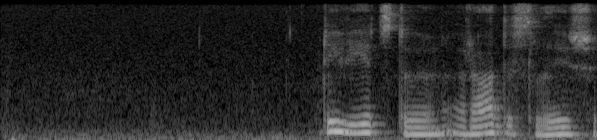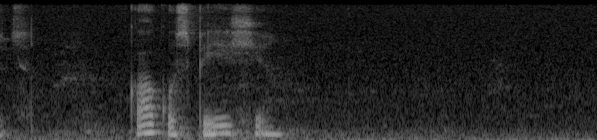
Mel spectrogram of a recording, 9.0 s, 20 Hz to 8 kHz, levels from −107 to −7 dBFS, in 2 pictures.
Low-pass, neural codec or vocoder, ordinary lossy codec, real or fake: 7.2 kHz; none; none; real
